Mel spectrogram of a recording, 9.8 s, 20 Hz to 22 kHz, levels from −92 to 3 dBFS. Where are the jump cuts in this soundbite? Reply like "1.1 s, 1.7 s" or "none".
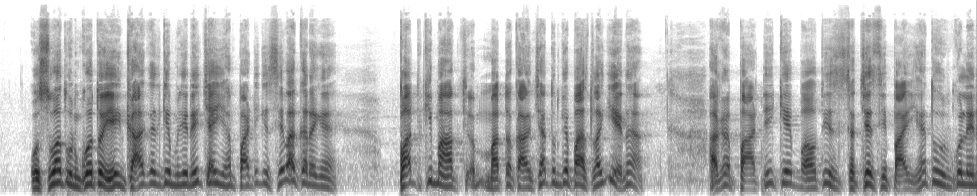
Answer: none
